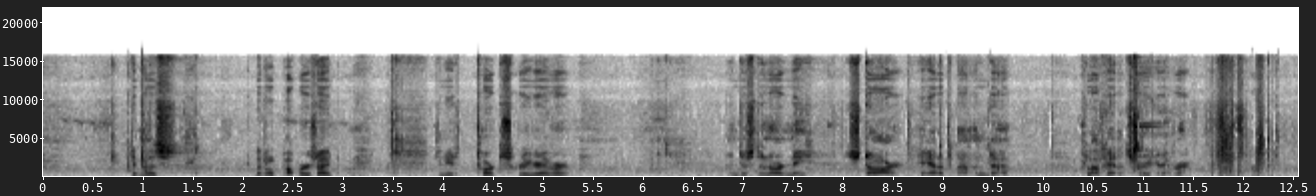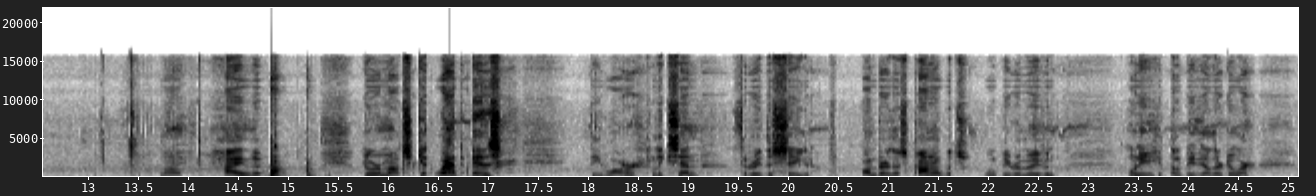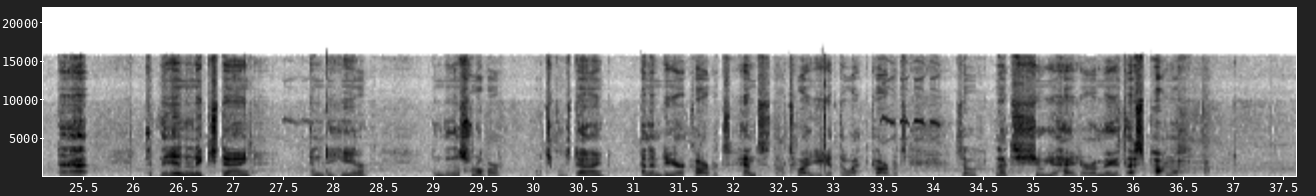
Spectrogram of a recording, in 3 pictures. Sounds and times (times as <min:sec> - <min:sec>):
Speech: 0:00.8 - 0:01.5, 0:02.1 - 0:03.2, 0:03.9 - 0:05.3, 0:06.8 - 0:09.7, 0:10.4 - 0:11.6, 0:13.7 - 0:14.8, 0:15.7 - 0:17.2, 0:18.0 - 0:22.7, 0:23.4 - 0:28.4, 0:29.0 - 0:36.7
Door: 0:14.8 - 0:15.4.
